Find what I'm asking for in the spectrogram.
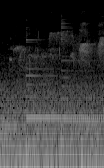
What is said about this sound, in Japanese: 賑やかでしょ鳥さんが。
